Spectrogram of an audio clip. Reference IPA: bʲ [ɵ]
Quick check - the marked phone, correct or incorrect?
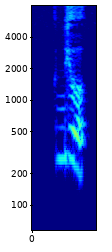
incorrect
